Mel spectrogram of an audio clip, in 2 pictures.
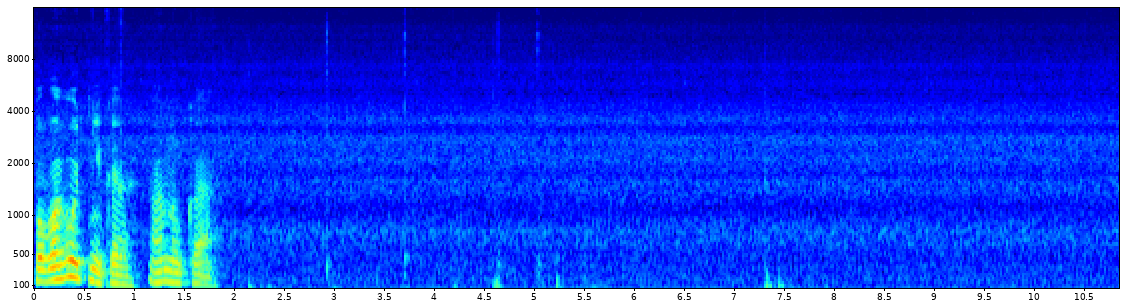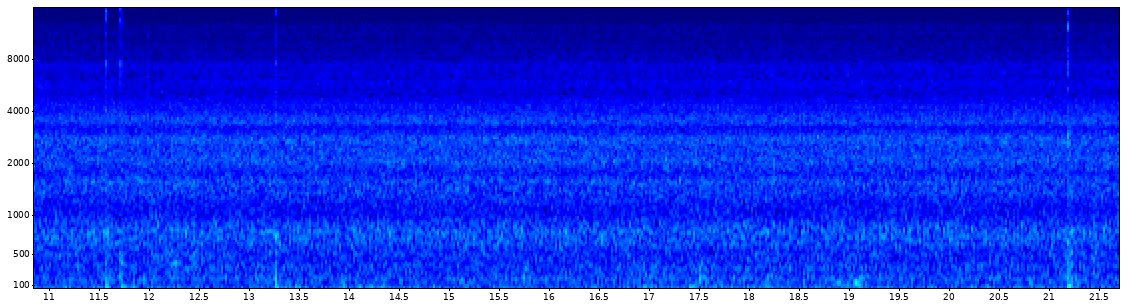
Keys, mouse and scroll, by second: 0.7 click, 3.1-4.0 middle drag, 4.7-5.2 shift+middle drag, 7.3 r, 13.3-21.5 drag.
